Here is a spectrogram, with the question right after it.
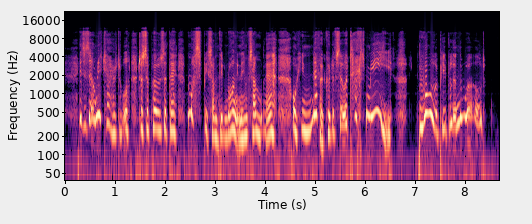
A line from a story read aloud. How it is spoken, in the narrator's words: cried Fanny piteously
